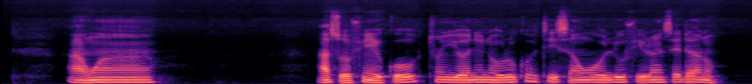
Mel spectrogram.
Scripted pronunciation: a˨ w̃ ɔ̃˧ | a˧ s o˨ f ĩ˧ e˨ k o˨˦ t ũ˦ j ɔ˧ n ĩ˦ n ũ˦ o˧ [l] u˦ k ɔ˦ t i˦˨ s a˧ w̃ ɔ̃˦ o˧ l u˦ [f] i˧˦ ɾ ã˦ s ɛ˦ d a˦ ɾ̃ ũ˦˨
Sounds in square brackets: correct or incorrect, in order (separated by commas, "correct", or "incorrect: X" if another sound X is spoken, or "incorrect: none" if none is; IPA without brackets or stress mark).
incorrect: ɾ, correct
